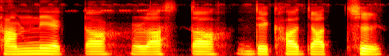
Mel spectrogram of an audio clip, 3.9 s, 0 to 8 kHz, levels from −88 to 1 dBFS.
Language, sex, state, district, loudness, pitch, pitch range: Bengali, male, West Bengal, Alipurduar, -19 LUFS, 135 Hz, 130-135 Hz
